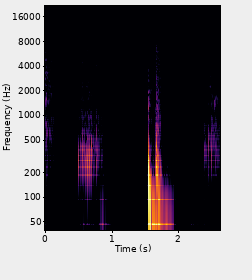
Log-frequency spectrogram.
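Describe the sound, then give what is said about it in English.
A male cat scratching at a chair: a few short, rough plucking and popping bursts separated by silence, one louder and thumpier than the rest, fairly quiet, with no talking. “I apologize if you hear any um, noises, um, like a plucking noise, popping. Um, my cat is scratching my chair.”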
